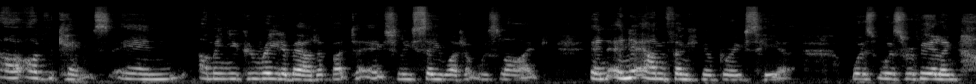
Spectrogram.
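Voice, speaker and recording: A woman speaks at a high pitch with a New Zealand accent and a dark, mellow tone. Her pace is fairly slow, with ordinary pitch variation. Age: 70s. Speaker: artist. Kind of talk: interview. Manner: halting.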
